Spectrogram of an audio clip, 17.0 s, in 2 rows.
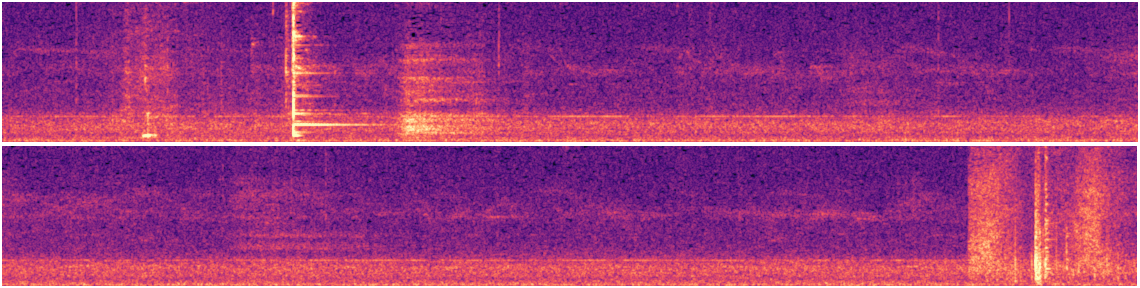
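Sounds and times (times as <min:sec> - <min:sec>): faint steady hush: 0:00.0 - 0:17.0
sharp metallic clink: 0:02.1 - 0:03.0.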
